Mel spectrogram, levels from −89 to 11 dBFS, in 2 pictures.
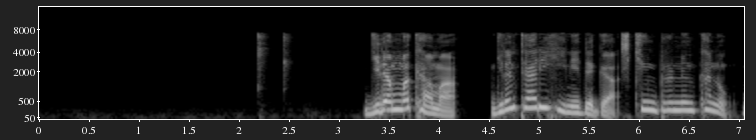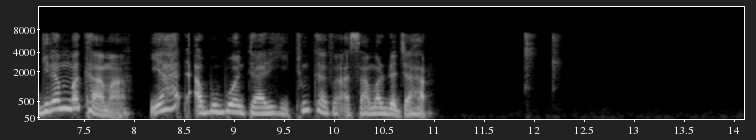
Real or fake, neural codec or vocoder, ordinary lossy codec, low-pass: real; none; none; 7.2 kHz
